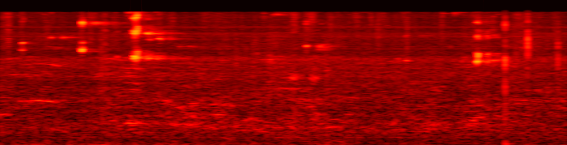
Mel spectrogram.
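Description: A football being kicked and bouncing on a hard outdoor court: a few sharp thuds, one about a second in and another near the end.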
